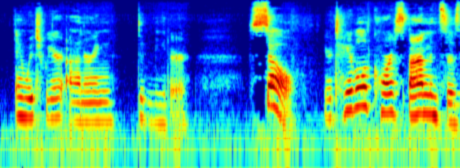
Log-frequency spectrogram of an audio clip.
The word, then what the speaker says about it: Demeter: for the day so demeter which is pronounced how i said it is a greek goddess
